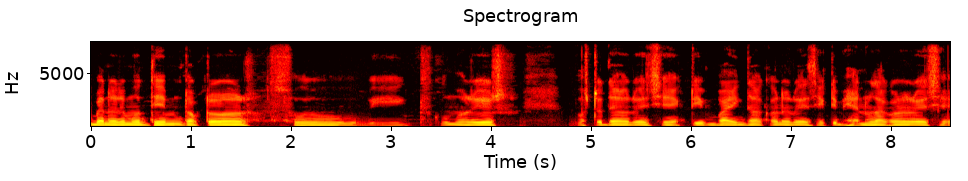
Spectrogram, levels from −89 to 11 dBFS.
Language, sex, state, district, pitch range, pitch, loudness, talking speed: Bengali, male, Bihar, Katihar, 105-110 Hz, 105 Hz, -18 LUFS, 130 wpm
